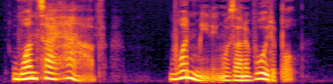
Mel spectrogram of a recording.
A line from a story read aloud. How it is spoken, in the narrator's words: replied gravely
